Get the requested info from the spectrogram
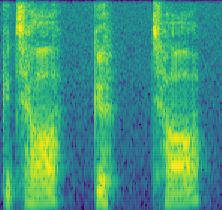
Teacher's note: it's an R not it's not get er it's guitar yeah the first syllable is the weak form and that has a schwa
